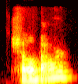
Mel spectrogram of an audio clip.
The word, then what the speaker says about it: Shedelbower: right let's see uh someone asked how you pronounce my name my last name is shuttle Bauer so yep that's how you say it uh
